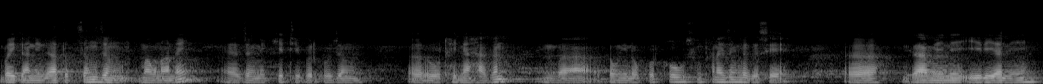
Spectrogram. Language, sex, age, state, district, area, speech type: Bodo, male, 30-45, Assam, Udalguri, rural, spontaneous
